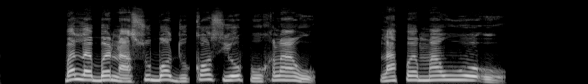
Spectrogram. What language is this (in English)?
Ewe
